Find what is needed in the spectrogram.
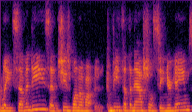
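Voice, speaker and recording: Over noticeable background noise, a woman speaks fairly quickly at medium pitch with fairly even intonation. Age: 60s. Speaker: Olympic swimmer and sponsor representative. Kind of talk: TV interview.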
